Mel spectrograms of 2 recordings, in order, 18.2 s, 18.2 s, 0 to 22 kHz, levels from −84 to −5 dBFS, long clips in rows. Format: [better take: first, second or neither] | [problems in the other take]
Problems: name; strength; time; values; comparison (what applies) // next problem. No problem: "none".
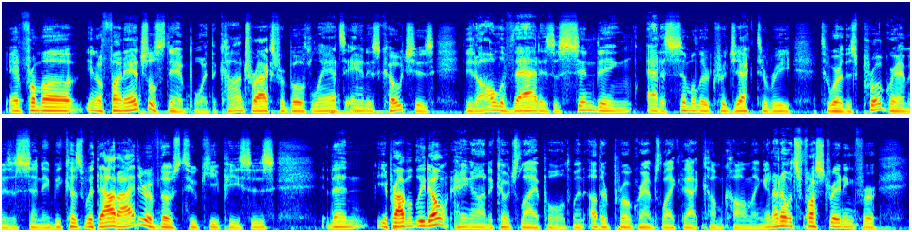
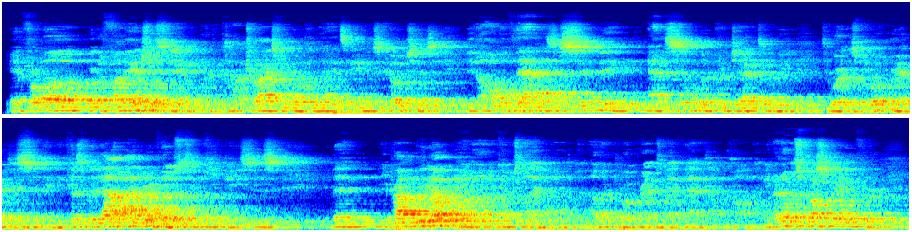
first | off-mic speech; far // room echo; strong; dies away in 2.4 s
